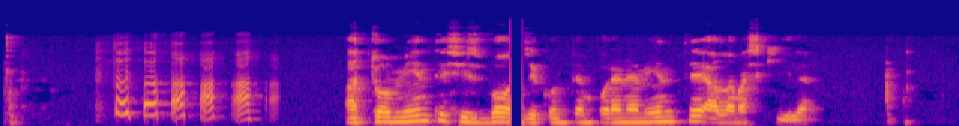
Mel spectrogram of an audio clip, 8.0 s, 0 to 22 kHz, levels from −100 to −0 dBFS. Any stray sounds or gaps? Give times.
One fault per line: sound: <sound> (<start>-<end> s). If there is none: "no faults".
sound: laugh (0.8-2.3 s)
sound: dropout (4.2-4.3 s)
